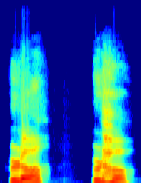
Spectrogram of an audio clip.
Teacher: इन्हें बोलते समय जीभ पहले पीछे मुड़कर तालू को छूती है और फिर झटके से नीचे गिरती है, जैसे किसी ने कोई भारी चीज नीचे फेंक दी हो। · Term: उच्छिप्त व्यंजन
